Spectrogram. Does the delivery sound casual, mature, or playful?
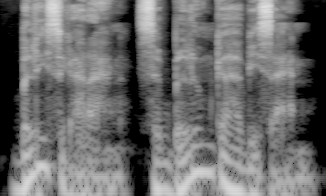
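mature. It is said in a calm, mature, confident tone. It advertises a product for mature adults. "iPhone ini mature lah ya"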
